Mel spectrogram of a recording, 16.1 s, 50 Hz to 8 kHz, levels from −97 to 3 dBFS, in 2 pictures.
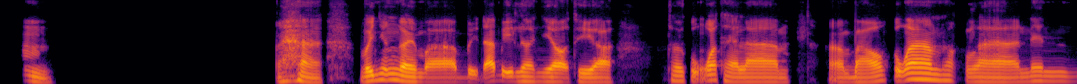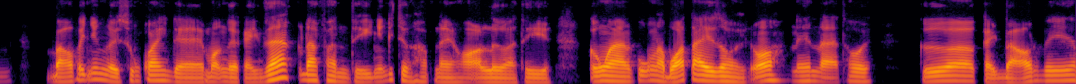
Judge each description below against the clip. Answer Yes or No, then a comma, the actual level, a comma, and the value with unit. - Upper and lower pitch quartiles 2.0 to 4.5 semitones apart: Yes, average, 3.6 semitones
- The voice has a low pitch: Yes, low, 120 Hz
